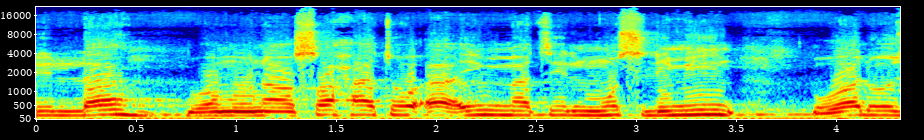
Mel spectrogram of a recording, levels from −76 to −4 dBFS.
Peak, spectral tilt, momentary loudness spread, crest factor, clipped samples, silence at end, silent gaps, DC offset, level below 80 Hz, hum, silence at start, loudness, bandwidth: -4 dBFS; -5 dB/octave; 5 LU; 8 dB; under 0.1%; 0 s; none; under 0.1%; -30 dBFS; none; 0 s; -11 LUFS; over 20 kHz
